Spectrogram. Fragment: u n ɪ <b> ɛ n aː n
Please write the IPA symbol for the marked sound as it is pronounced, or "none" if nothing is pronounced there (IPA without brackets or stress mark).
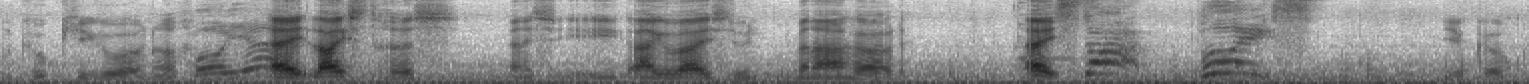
b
